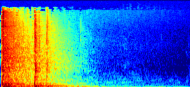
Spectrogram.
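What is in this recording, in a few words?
Door Bathroom Stall Close Close Up Hard; Household; BigRoomSound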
